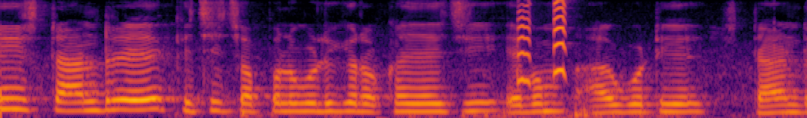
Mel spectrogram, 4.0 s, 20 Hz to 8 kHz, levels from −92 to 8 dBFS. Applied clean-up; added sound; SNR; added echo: none; Squeak; 5 dB; none.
